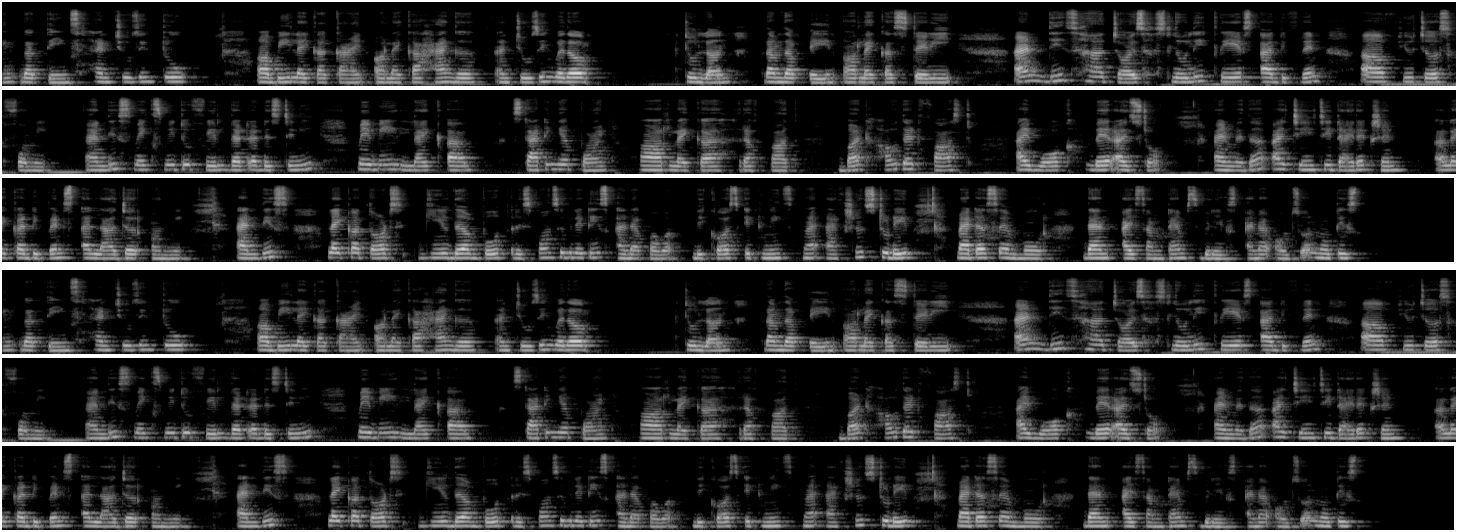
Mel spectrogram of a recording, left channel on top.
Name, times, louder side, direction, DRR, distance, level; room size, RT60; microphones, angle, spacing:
voice 1, 0.0-5.9 6.8-15.1 15.4-19.3 19.8-20.6 20.9-22.5 22.9-24.1 24.7-28.6 28.9-42.7, left 2 dB, 15° left, 0.6 m, -26 dB
14.5 x 8.0 x 3.7 m
head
